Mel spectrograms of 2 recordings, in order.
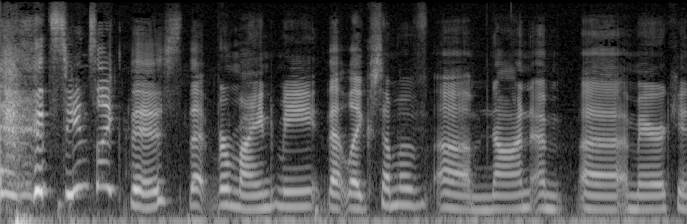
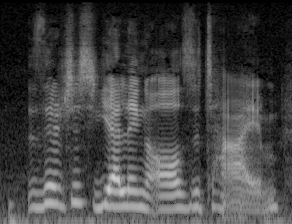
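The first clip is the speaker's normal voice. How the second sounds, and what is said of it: Fake pan-European accent. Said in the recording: “This is my fake pan-European accent.”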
